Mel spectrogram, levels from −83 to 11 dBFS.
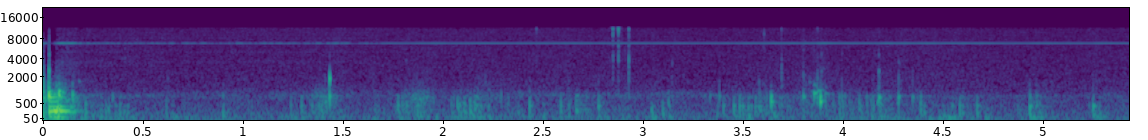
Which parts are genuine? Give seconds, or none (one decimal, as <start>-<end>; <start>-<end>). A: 1.7-5.4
